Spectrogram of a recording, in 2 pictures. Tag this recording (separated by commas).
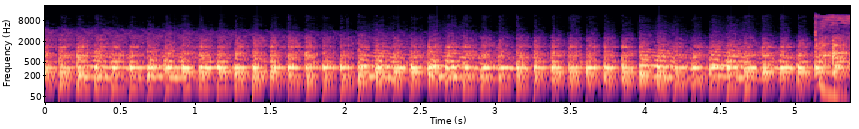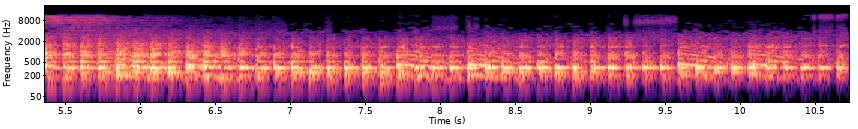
Music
